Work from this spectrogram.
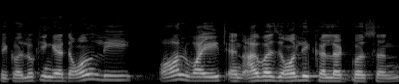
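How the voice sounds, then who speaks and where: In an Odisha accent, a man speaks high in pitch with ordinary pitch variation. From India, Odisha. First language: Odia. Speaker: motivational speaker. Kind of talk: motivational speech. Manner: halting.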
